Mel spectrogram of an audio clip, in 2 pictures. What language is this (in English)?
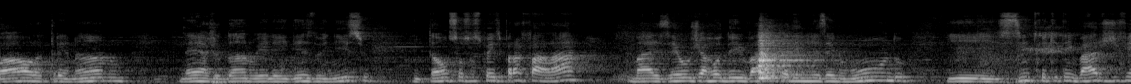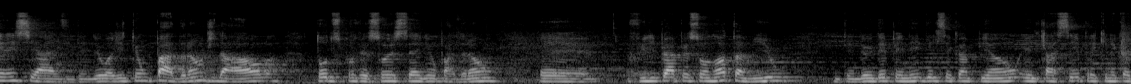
Portuguese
